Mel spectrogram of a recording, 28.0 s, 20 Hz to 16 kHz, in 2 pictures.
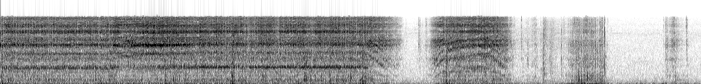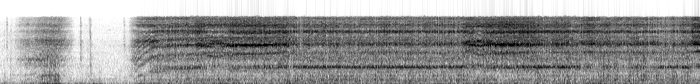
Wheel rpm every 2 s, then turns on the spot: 190, 190, 200, 150, 80, 30, 10, 30, 80, 190, 200, 200, 200, 200.
10-12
